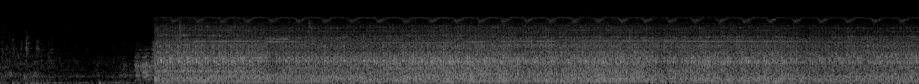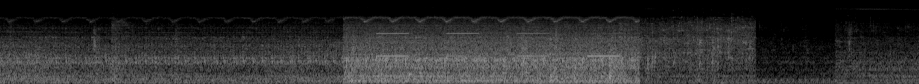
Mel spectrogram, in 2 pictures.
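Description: Heavy diesel demolition machinery, a hydraulic excavator and dump truck, running under load, starting about a second and a half in and changing abruptly several times. Near the middle a reversing alarm beeps a few times.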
